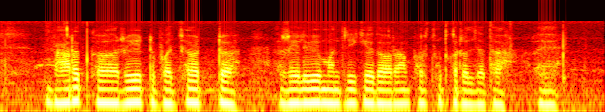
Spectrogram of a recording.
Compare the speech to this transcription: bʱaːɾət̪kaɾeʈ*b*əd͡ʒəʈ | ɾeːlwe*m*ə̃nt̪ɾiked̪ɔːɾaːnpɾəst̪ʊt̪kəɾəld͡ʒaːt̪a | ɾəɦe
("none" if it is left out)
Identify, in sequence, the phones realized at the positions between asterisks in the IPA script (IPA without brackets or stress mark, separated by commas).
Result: b, m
